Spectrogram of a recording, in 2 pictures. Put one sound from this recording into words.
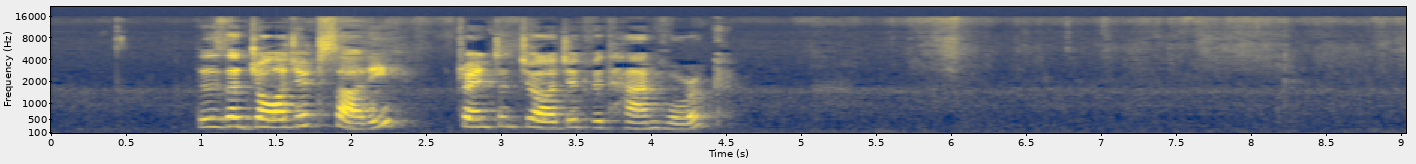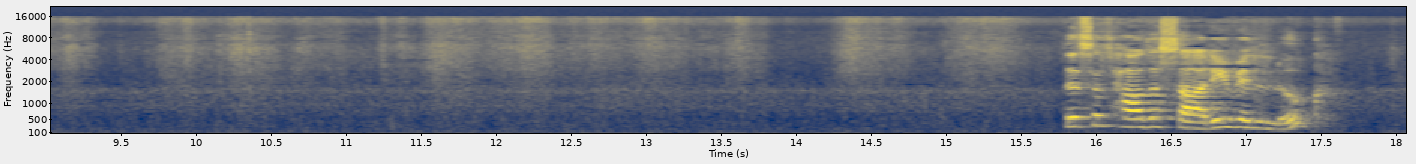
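Fabric rustles as it is handled.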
